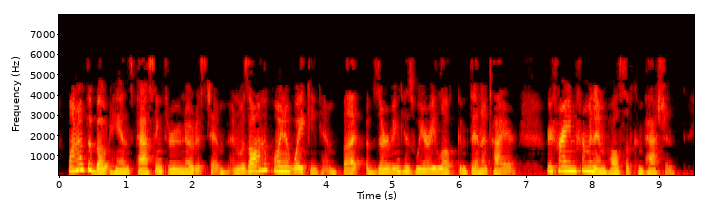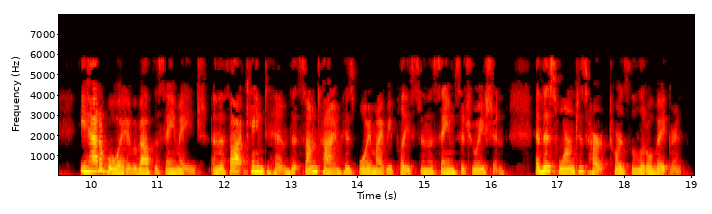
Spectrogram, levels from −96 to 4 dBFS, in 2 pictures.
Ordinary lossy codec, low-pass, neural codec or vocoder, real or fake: MP3, 24 kbps; 7.2 kHz; vocoder, 22.05 kHz, 80 mel bands, WaveNeXt; fake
